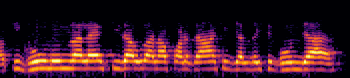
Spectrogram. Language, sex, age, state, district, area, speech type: Hindi, female, 60+, Uttar Pradesh, Chandauli, rural, conversation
